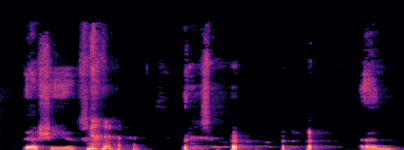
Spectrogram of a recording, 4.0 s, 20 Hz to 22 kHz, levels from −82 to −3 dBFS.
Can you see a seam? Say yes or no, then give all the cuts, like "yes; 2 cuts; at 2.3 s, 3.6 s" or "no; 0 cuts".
no; 0 cuts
